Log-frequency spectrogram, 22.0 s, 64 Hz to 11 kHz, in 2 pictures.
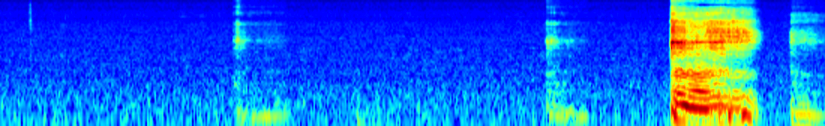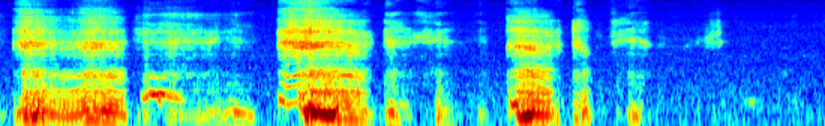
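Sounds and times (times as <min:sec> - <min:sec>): woman snoring: 0:09.0 - 0:17.1, 0:17.8 - 0:19.7.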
